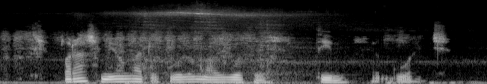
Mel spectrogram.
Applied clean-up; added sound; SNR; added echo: none; Train; 14 dB; none.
